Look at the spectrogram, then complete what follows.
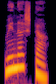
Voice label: "ವಿನಷ್ಟ", Kannada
